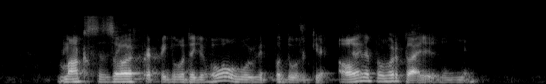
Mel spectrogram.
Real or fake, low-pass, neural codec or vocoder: fake; 9.9 kHz; codec, 24 kHz, 1.5 kbps, HILCodec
